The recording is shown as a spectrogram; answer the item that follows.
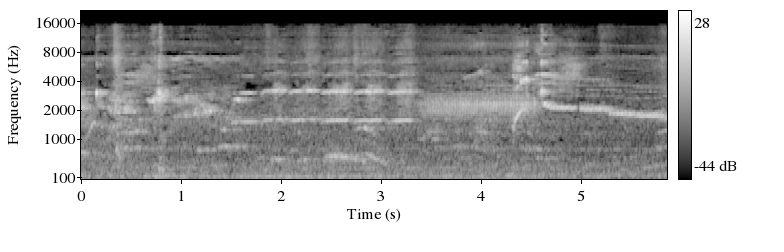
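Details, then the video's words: A Malinois Waterslager canary sings long, sustained whistled notes with rolling, bubbling phrases over a steady background hiss. "Malinois Waterslager Canary Singing"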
